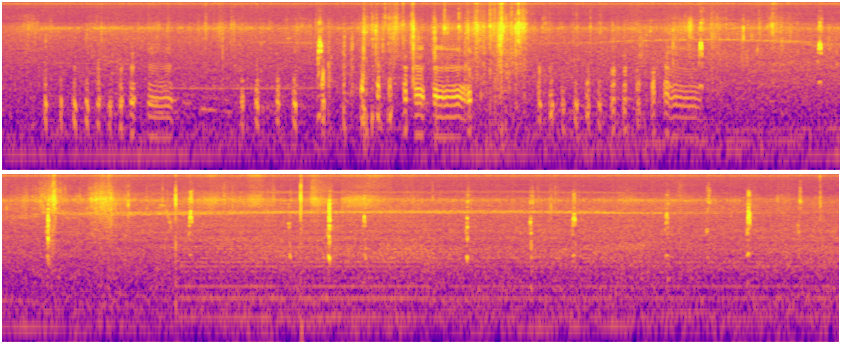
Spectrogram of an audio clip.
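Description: Chickens clucking in quick runs of short calls over the first half, with a few longer wavering calls. After that it goes quieter, leaving a faint steady hum and scattered small ticks.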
